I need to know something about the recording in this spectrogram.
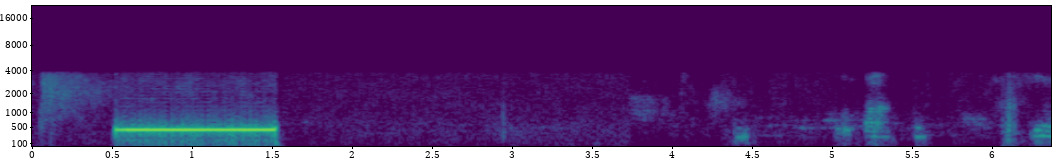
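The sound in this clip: An outgoing phone call rings once with a single steady ringback tone lasting about a second. Near silence follows, then short faint fragments of voices.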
